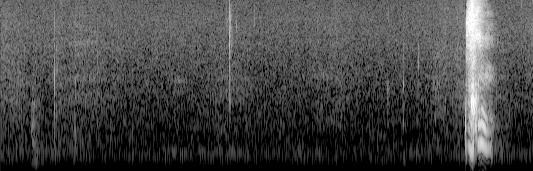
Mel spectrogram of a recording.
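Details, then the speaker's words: Pet sneezing after holding it in: quiet room, then a single short explosive sneeze. "You had to sneeze that whole time, huh?"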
